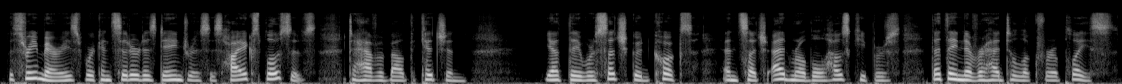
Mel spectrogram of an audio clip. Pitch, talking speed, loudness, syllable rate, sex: 200 Hz, 180 wpm, -19 LUFS, 5.8 syllables/s, female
